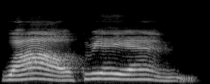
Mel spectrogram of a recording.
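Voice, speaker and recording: A woman's voice: fairly high pitch, extremely slow, a bit bright. A young woman from Taiwan, moderating an online tech event in an upbeat, chatty way with casual fillers.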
